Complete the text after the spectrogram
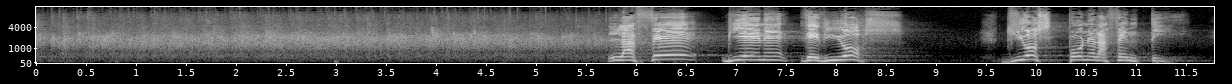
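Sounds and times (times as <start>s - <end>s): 
audience applause: 0.0s - 5.9s
speech: 5.7s - 8.6s, 9.7s - 11.4s.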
